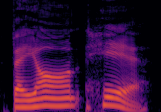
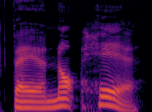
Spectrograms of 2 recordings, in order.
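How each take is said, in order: First: Are not is shortened into one syllable. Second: Every word is said in full. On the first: "we could contract are not" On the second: "this is not the same as saying they are not here"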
